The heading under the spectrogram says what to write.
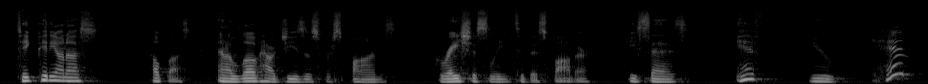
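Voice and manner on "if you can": voice climbs up on can. Quoting a reply to a pleading father, rising pitch on can. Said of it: "I think his voice went up there too".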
